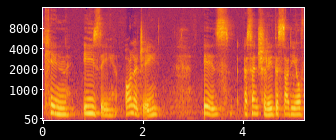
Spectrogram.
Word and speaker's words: kinesiology: and how it works kinesiology pronounced kin easy ology is essentially the study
